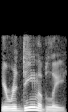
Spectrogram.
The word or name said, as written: irredeemably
